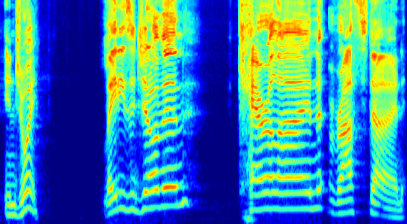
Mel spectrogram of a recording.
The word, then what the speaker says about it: Caroline Rothstein: love this interview with Caroline rostein enjoy ladies and gentlemen Caroline Rothstein am I saying it right yes okay good I was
